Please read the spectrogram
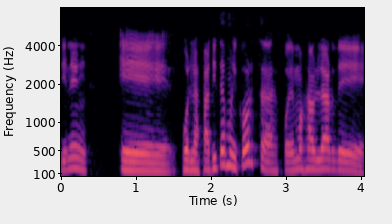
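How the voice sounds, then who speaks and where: Speaking at a fairly slow pace, a man with a Canarian accent has a high pitch. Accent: Canarian Spanish, soft. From Canary Islands, Spain. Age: young. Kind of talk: interview. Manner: halting, repeats words.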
